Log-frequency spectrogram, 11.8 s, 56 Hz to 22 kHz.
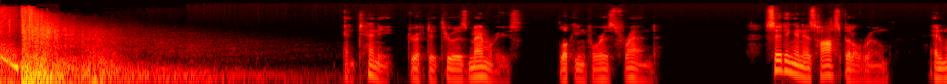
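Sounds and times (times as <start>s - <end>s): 
heavy explosion with long rumbling decay: 0.0s - 3.7s
speech: 4.5s - 8.3s, 9.6s - 11.8s.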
